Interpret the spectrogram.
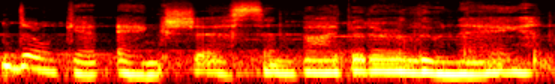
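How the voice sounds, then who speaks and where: A woman voicing a calm, haughty, cryptic swordswoman in a video game, with soft breathy, measured delivery. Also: lowish voice. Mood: calm, teasing. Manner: slow, measured, disdainful. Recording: background music under the voice.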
